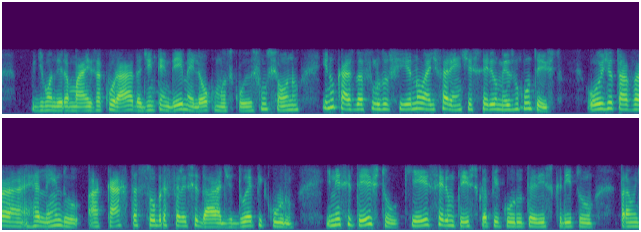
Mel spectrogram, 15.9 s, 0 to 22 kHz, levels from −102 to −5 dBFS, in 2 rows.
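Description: No faults found in the speech: the band stops around 3.7 to 3.8 kHz with light codec colouring, which fits an AMR-NB narrowband mobile link at 12.2 kbps.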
